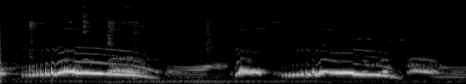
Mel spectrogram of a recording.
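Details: Burung puter dove calling with a big, sharp bekur voice in manggung style, meant to lure other doves into calling: two long, smooth, gently falling coos, each followed by a short clipped note, over a faint low hum.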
